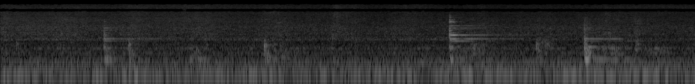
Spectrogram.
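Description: A spoon clinks and scrapes against a metal pot.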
